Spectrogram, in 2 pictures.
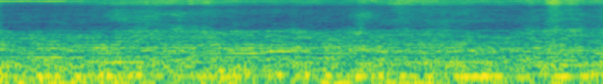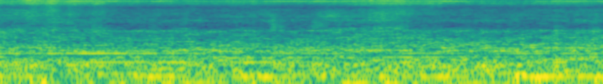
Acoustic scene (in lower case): elevator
